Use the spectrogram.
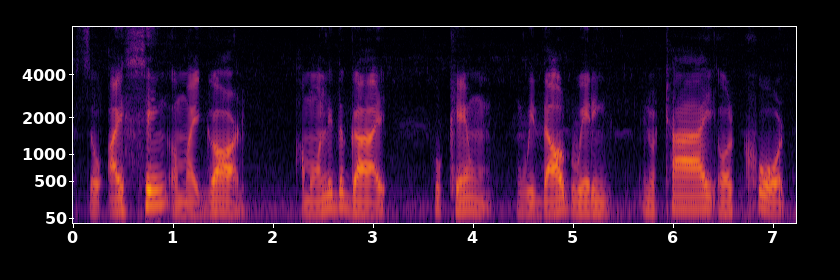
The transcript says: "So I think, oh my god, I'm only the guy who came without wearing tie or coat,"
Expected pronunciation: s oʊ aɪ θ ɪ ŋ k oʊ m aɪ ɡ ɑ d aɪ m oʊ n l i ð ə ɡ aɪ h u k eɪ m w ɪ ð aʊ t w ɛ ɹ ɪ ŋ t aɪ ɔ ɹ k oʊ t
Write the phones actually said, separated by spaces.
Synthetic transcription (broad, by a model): s oʊ aɪ s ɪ ŋ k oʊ m aɪ ɡ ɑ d aɪ m oʊ n l i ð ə ɡ aɪ h u k eɪ m w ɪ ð aʊ t w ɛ ɹ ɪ ŋ t aɪ ɔ ɹ k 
